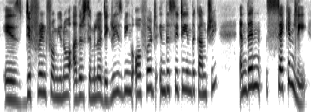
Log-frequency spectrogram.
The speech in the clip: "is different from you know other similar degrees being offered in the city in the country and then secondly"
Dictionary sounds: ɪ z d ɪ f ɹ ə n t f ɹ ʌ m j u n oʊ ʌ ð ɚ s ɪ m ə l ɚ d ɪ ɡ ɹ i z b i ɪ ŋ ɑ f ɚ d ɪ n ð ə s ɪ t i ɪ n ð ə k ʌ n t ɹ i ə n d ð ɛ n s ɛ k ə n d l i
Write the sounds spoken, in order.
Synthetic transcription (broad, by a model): ɪ z d ɪ f ɹ ə n t f ɹ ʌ m j u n oʊ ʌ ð ɚ s ɪ m ə l ɚ d ɪ ɡ ɹ i z b i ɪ ŋ ɑ f ɚ d ɪ n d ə s ɪ t i ɪ n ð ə k ʌ n t ɹ i ə n d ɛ n s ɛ k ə n d l i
